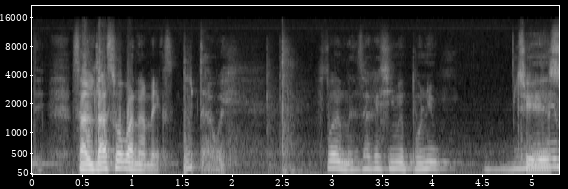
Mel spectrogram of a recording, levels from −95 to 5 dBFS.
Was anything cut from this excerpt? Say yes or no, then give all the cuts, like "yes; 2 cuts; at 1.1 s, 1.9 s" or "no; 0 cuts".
yes; 2 cuts; at 1.5 s, 3.0 s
